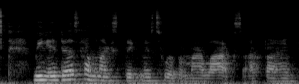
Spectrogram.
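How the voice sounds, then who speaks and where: A woman's very deep, low voice, dark and mellow in tone, at a fairly quick pace amid audible room echo. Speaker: video blogger. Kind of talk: casual vlog update. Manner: hesitant, many fillers.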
